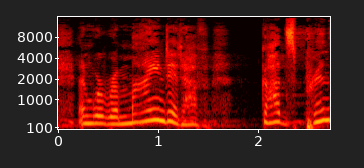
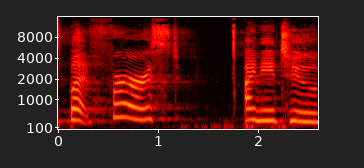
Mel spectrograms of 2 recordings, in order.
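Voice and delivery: higher, offhand hedge; breezy excuse; 5 semitones higher than usual. Acted. Son putting off his father's advice, breezy. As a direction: brush the promise aside lightly.

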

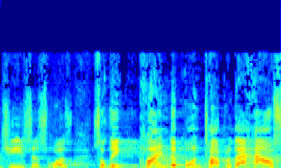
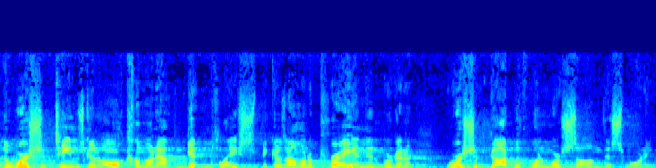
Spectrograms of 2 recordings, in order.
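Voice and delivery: ordinary talk, nothing marked

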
